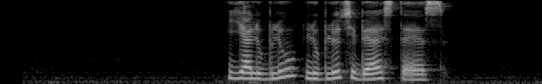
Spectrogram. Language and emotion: Russian, neutral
